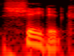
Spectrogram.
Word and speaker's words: Shaded: It is Shaded, correct? – It is correct. Yes. Long A.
